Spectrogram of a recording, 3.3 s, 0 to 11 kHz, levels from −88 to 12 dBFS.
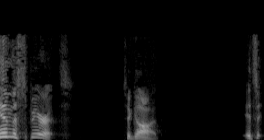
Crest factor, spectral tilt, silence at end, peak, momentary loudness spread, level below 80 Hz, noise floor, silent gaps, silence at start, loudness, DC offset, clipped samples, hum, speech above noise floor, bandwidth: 24 dB; -4 dB/octave; 0.05 s; -12 dBFS; 14 LU; -84 dBFS; -88 dBFS; none; 0 s; -33 LUFS; under 0.1%; under 0.1%; none; 57 dB; 8.4 kHz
